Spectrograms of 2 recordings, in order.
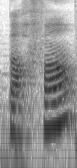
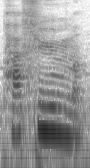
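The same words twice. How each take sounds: First: It is said with a French accent. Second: It is said with a German accent. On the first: "Le mot parfum" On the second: "ça devient parfum"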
